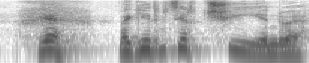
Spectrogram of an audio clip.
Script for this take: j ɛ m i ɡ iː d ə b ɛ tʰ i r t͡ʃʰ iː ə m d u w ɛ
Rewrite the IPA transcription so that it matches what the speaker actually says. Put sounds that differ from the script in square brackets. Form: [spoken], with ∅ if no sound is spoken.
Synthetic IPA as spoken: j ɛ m [a] ɡ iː d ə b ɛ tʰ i r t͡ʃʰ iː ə [n] d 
